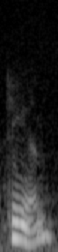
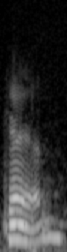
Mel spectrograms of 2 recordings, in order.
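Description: First: The word is said with a short i vowel. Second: The word has its standard a vowel.

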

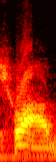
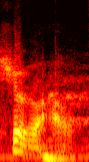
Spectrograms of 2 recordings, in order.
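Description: First: The word is said in a casual, clipped form. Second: The word is said in its full standard form. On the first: This is how the speaker himself says it. "I'd say Schwal" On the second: This is the proper form of the word. "but it's Cheval"

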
